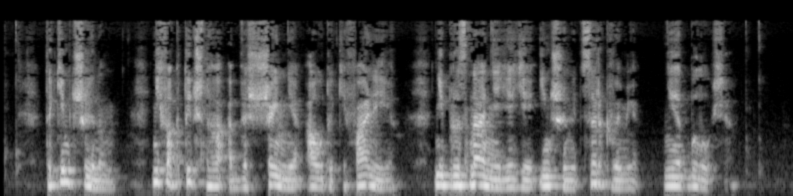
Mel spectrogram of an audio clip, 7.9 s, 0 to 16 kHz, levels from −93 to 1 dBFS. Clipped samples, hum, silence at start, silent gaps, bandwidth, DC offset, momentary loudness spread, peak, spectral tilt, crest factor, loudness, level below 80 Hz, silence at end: under 0.1%; none; 0.25 s; none; 11.5 kHz; under 0.1%; 12 LU; -2 dBFS; -4.5 dB/octave; 16 dB; -17 LUFS; -50 dBFS; 0.6 s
